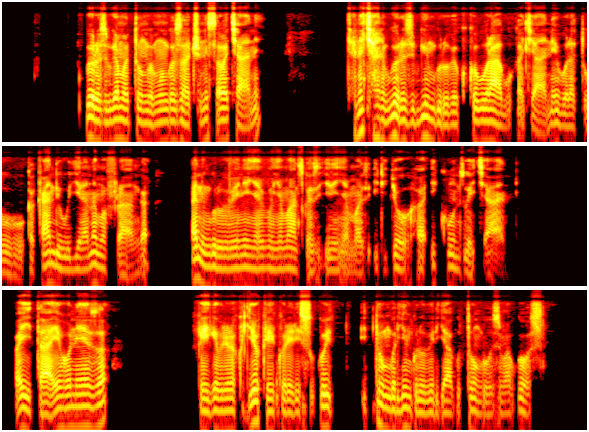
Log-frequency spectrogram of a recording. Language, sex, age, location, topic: Kinyarwanda, male, 18-24, Kigali, agriculture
